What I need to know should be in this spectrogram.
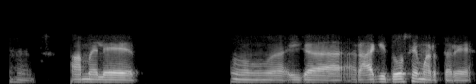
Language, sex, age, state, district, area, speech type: Kannada, male, 45-60, Karnataka, Davanagere, urban, conversation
